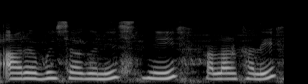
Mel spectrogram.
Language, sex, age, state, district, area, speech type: Bodo, female, 18-30, Assam, Udalguri, rural, spontaneous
